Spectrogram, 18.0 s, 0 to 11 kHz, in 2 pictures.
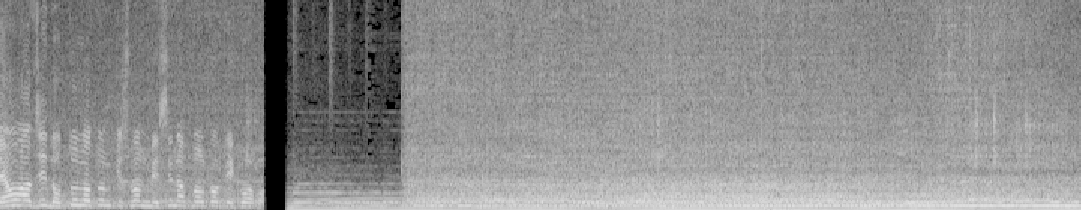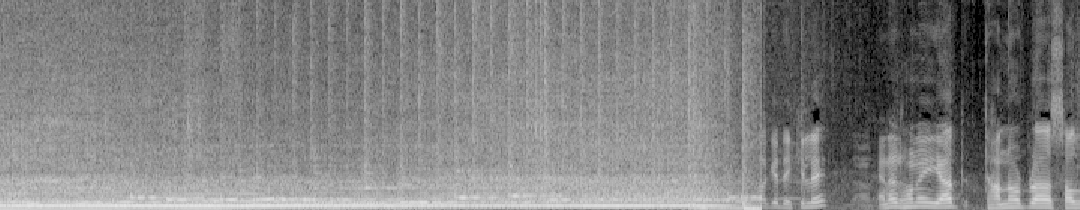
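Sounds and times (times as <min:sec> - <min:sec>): background music: 0:02.4 - 0:15.4
rice mill motor hum: 0:03.4 - 0:15.4.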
